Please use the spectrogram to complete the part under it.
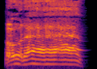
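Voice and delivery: loud, high cheer; cheering shout. A narrator's reading. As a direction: yell it in triumph. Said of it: "вопил Карло".

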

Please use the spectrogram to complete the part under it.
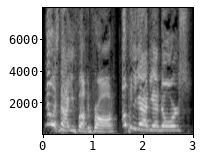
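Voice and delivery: loud, furious yell; angry shout. Retold or imitated. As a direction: bellow at the fraud behind the door. Angry caller at the door.

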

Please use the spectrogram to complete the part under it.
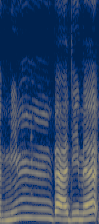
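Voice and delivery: change the ن of من into a long hummed م; nun turned to mim. Shown as a demonstration. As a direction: recite من بعد as "mim ba'd" with a held hum. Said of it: "إقلاب النون الساكنة ميما".

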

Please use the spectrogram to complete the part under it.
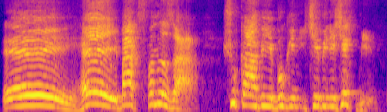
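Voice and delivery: high-pitched, impatient yelling; shouting. Acted. Guest demanding his coffee from absent servants, impatient shout. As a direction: holler toward the kitchen, fed up. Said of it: "Bağırmasanıza canım".

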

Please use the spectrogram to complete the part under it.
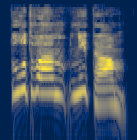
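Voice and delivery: put-on slow, high, loud old-school scold; scolding cleaner. A narrator's reading. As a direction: lay down the law, drawn out. (строгая техничка, медленно)

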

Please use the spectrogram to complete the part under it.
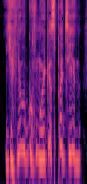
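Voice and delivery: put-on very high, tearful child's voice; sobbed. A narrator's reading. Girl to the count, sobbing. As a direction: whimper a tearful plea. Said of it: "всхлипнула Тина".

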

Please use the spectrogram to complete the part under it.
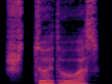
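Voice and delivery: slow, low, worried question; understated concern, drawn out slowly; uneasy. A narrator's reading. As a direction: ask it with quiet unease. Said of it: "спросил с беспокойством князь".

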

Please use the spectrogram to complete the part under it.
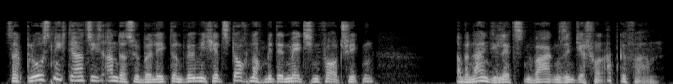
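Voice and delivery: high, fast, worried tumble of words; anxious boy. A narrator's reading. Boy fears his father will send him off, fast and high. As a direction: panic at being sent away.

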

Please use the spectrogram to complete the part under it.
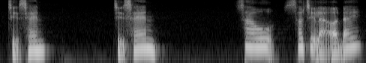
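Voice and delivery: put-on high, girlish calling voice; puzzled young girl. A narrator's reading. Hoa calling the maid in her dream, high puzzled voice. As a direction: call out uncertainly, high and girlish.

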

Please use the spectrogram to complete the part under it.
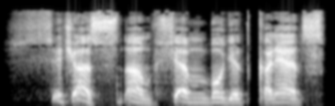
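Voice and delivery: hoarse croak. A narrator's reading. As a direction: croak out the doom slowly. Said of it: "вдруг прохрипел Буги".

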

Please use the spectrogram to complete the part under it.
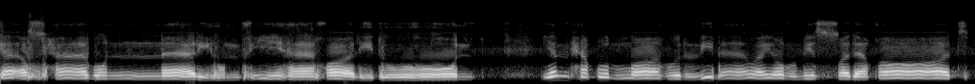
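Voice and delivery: slow, melodic chanted tarteel; Quran recitation. Acted. Reciter chanting verses of al-Baqara before the lesson, melodic tarteel. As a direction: recite each verse with long measured phrases.

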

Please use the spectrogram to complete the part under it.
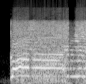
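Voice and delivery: one huge, high yell of coño; bestial coño shout. Shown as a demonstration. Streamer paying off his like goal to viewers, a huge high yell. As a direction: belt out the promised coño at full force. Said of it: "Va un coño bestial".

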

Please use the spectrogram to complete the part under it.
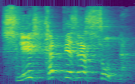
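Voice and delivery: high, agitated retort; heated retort. Acted. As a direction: throw the accusation back, pitch climbing high. Acted confrontation, retorting to accuser.

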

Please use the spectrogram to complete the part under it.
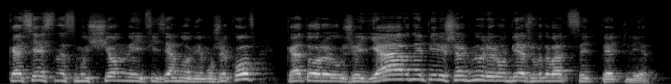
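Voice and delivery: ordinary delivery

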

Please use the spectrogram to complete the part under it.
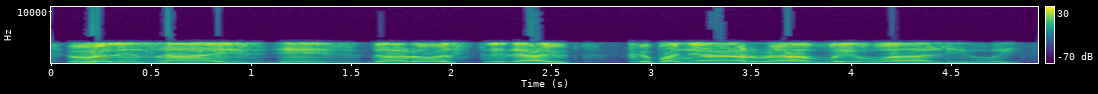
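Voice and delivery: high, loud calling to the boar. Acted. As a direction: shout down into the well.

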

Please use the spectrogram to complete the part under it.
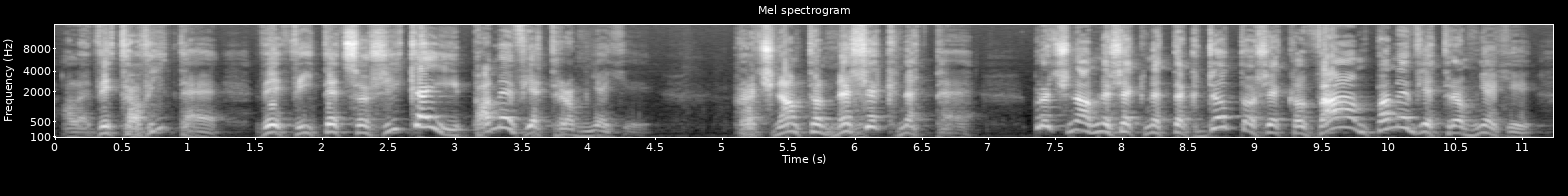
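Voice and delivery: high, loud angry interrogation; heated, emphatic questioning; shouted demands. A narrator's reading. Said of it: "vykřikl".

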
